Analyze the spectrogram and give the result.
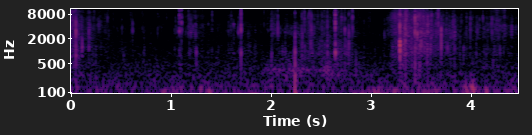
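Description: A folded, thin clear plastic rain cover packet is held in the hands and unfolded, with fingers bending and crinkling the sheet. Quiet, dense crinkling and rustling is broken by sharp, bright crackles and snaps over a soft low rumble, growing busier near the end.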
